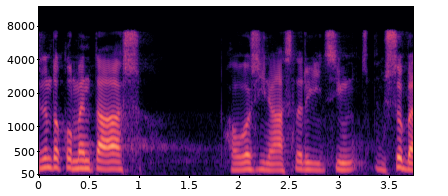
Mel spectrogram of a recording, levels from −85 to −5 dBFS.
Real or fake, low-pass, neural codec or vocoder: fake; 7.2 kHz; codec, 16 kHz, 2 kbps, FunCodec, trained on LibriTTS, 25 frames a second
